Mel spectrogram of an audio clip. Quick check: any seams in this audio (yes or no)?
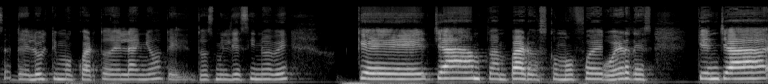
yes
